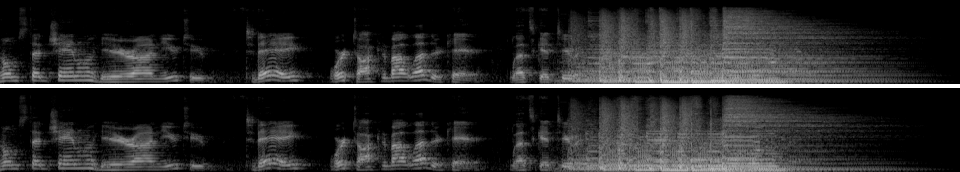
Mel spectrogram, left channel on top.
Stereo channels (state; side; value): normal; both; correlation 0.68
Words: channel here on YouTube. Today we're talking about leather care. Let's get to it.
